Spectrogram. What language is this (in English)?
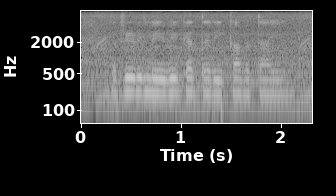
Bhojpuri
